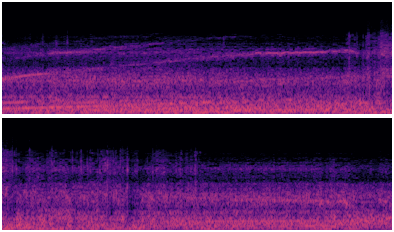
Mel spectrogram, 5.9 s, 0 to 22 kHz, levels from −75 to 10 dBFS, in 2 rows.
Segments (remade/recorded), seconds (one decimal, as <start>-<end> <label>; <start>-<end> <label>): 0.0-5.9 recorded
